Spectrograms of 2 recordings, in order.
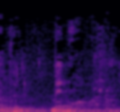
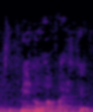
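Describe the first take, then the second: First: Whispered, higher, in disbelief; hushed astonished whisper; amazed whisper. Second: Said in the usual way. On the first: Retold or imitated. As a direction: breathe the words out in wonder. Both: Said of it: "Mä olin vähän hämmästynyt".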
